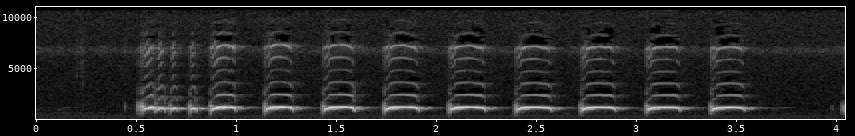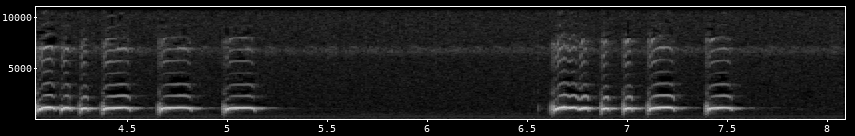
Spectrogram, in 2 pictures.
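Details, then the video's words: Zebra dove in captivity giving a full trilling coo that sets rival birds calling; long runs of quick, evenly spaced purring notes in three bursts separated by short pauses, over a faint constant hum. "Perkutut nggayer full membuat lawan ikut bunyi"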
